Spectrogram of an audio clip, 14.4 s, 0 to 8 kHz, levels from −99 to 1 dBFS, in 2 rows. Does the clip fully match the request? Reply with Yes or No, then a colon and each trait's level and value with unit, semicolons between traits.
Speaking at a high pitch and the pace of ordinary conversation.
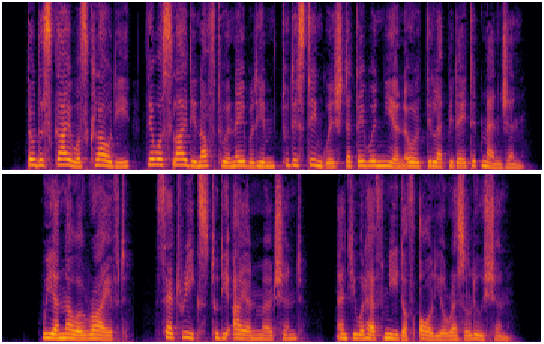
Yes: high, 205 Hz; average, 170 wpm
